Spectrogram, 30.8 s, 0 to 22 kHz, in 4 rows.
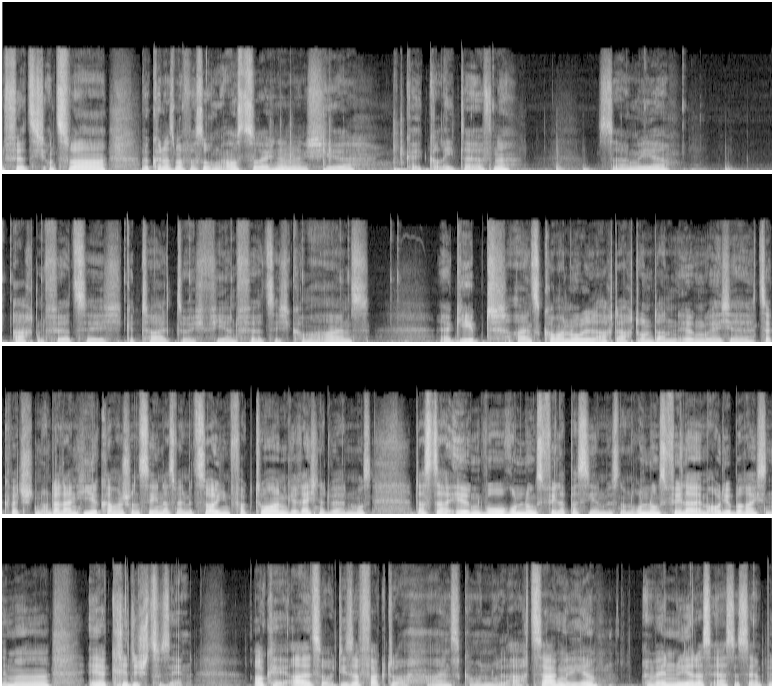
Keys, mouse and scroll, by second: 1.3 click, 1.8 click, 2.5-4.0 typing, 4.9 click, 28.5 click, 30.0 alt+click.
